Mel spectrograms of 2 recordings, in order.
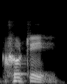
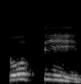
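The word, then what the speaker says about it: tutti: রোমান্টিকে হ্যাঁ দি দি ঠুটি তুতি, দি টুটি না, তুতি, তুতি এখানে তর উচ্চারণ করবে, তুতি শব্দ টি না, তুতি।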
